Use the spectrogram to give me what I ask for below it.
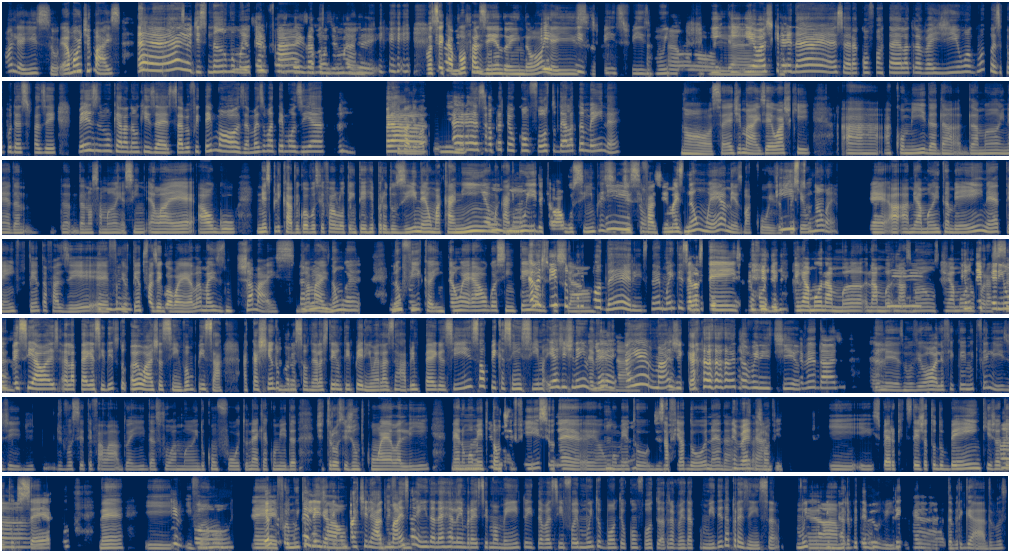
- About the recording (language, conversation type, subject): Portuguese, podcast, Como você define comida afetiva?
- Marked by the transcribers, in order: chuckle; giggle; unintelligible speech; chuckle; chuckle; chuckle; chuckle; other noise; laugh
